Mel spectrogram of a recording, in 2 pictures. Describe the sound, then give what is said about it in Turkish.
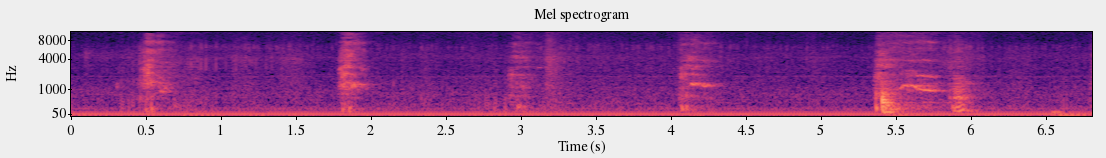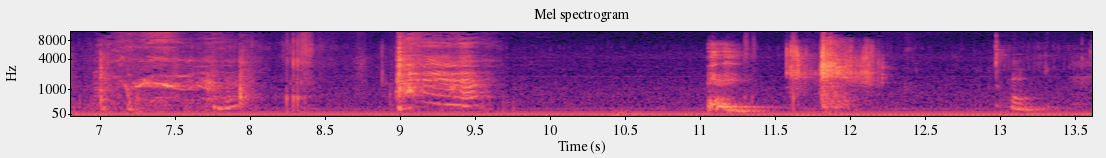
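A dog with left heart failure coughs repeatedly in harsh, hacking bursts, some single and some in quick clusters, fairly loud, with quiet pauses between fits. “Öksürük sol kalp yetmezliğinin en belirgin bulgusu ve efor kaybı.”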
